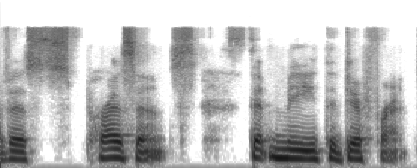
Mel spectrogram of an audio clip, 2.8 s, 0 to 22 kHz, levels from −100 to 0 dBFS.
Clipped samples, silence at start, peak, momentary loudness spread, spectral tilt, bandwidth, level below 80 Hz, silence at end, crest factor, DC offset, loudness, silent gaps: under 0.1%; 0 s; -4 dBFS; 13 LU; -6 dB/octave; 12.5 kHz; -60 dBFS; 0.15 s; 14 dB; under 0.1%; -18 LUFS; none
